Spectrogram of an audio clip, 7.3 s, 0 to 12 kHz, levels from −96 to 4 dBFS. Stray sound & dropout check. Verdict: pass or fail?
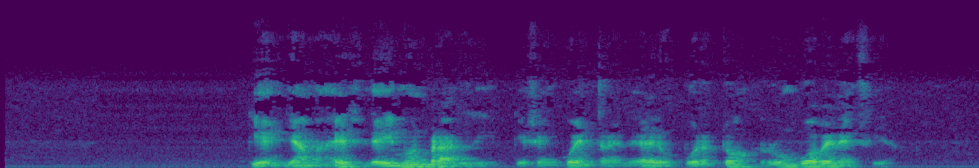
pass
